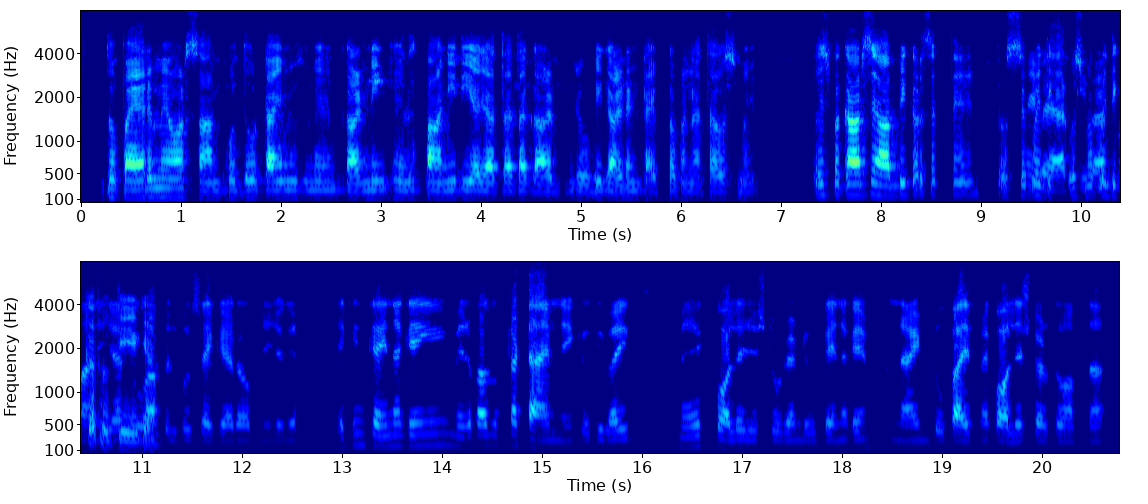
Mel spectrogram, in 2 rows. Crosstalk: present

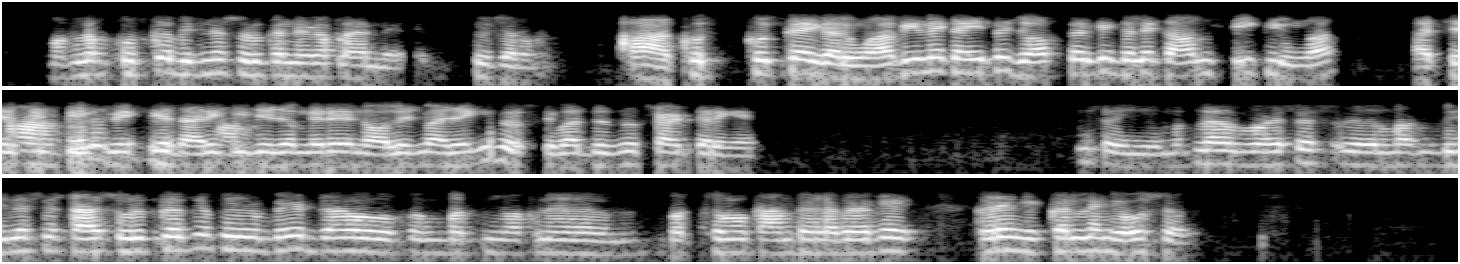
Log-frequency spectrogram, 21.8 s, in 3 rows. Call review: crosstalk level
present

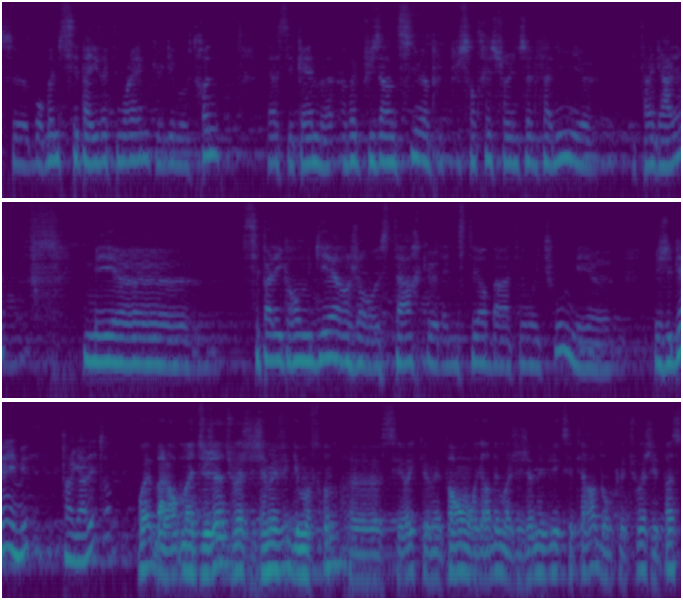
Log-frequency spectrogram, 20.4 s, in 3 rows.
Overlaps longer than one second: none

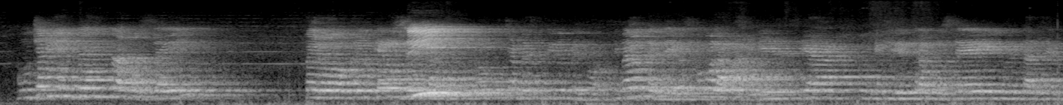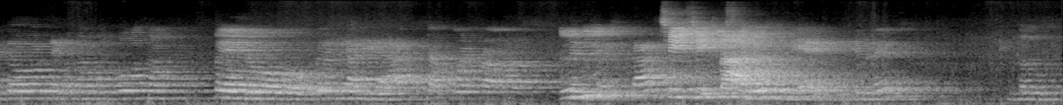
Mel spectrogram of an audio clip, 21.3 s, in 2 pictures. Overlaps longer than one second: none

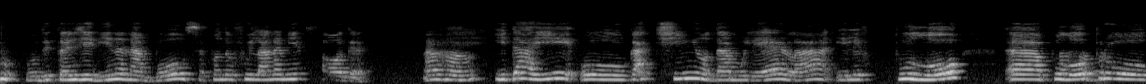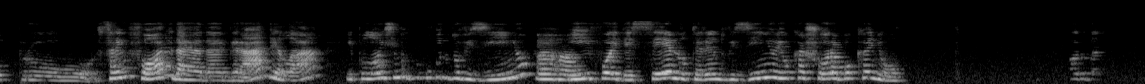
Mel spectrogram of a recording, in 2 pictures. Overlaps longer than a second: none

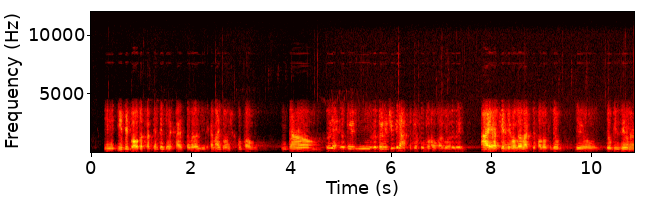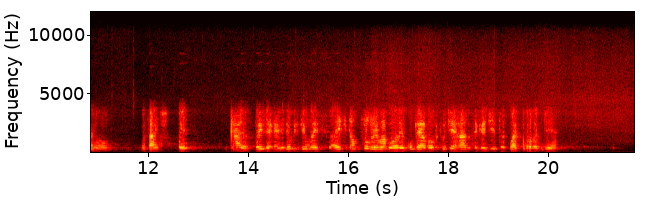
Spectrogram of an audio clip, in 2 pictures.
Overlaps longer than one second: none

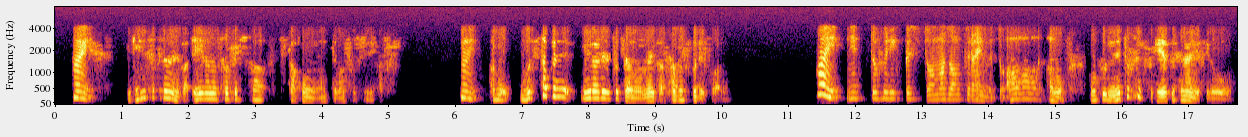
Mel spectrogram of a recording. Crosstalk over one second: none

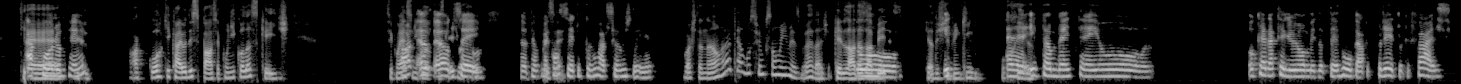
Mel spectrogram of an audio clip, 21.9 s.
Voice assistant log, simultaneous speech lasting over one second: present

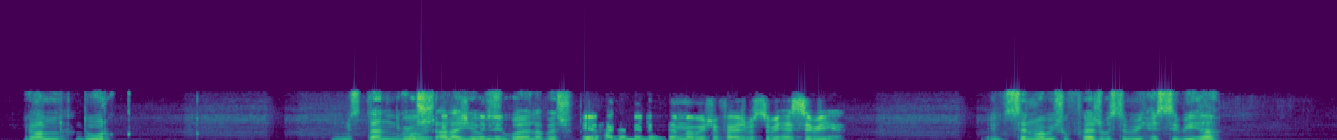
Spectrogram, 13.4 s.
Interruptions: present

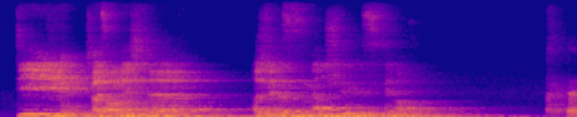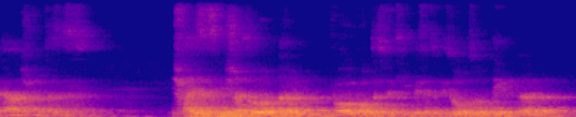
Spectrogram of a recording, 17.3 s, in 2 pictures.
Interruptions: none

